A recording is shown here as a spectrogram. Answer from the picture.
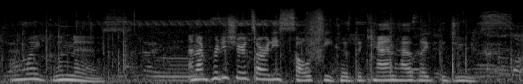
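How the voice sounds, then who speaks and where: A woman speaks at a medium pitch and a moderate pace with ordinary pitch variation. Audible room echo and noticeable background noise surround her. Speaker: vlogger. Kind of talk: casual vlog chat. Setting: outdoors camping. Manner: animated.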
